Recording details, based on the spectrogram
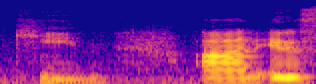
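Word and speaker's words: Cian: all know akian and it is pronounced just keen and it is spelled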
